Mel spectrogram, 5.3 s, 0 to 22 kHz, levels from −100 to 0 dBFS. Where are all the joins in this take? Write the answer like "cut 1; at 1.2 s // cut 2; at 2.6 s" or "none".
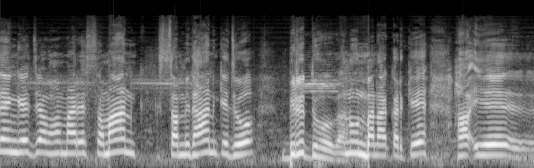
cut 1; at 3.4 s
